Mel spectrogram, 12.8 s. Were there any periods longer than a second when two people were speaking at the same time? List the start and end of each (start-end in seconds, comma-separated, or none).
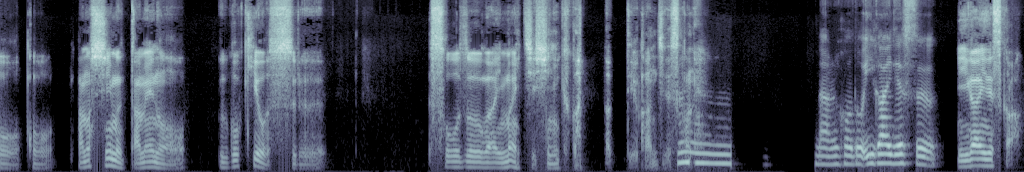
none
